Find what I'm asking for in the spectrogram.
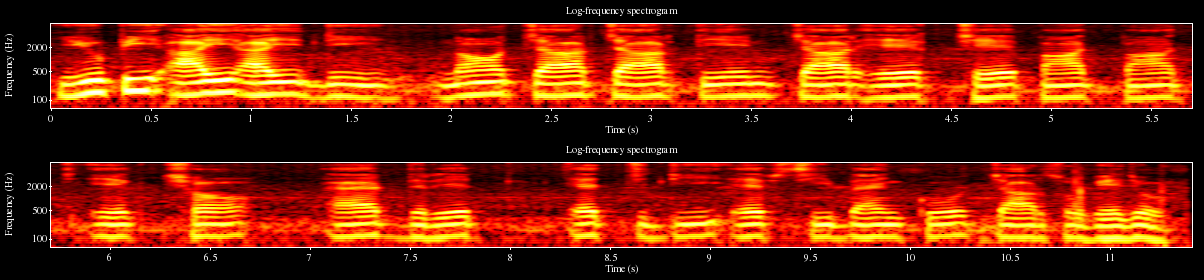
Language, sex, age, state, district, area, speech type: Urdu, male, 45-60, Bihar, Saharsa, rural, read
